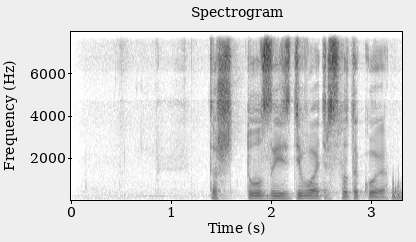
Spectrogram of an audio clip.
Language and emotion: Russian, angry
